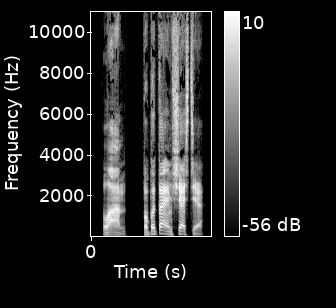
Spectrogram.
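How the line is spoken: Snorting. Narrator (Russian): хмыкнул Хо Ян

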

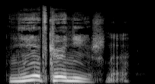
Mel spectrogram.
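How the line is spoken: Snort. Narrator (Russian): хмыкнул тот

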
